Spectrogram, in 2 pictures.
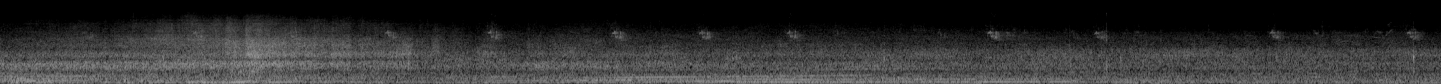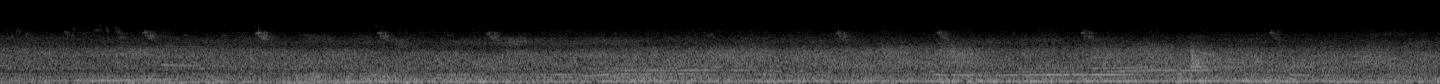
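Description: Ford Mustang autocross car's engine, revving up and easing off again and again as it accelerates, brakes and turns through a cone course, over a steady hiss.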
